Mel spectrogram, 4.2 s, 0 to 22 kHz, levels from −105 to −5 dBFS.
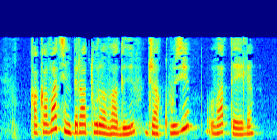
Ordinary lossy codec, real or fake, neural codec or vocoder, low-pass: MP3, 32 kbps; fake; vocoder, 44.1 kHz, 128 mel bands every 512 samples, BigVGAN v2; 7.2 kHz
